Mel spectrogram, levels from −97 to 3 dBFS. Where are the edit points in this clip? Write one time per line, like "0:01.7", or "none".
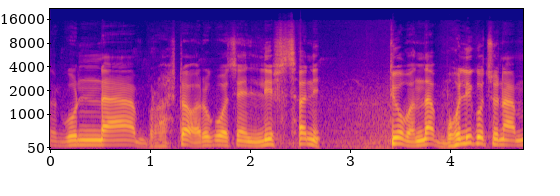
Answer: none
